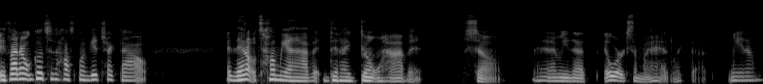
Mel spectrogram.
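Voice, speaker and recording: In a dry, close recording with no echo and a quiet background, a woman talks at a very fast pace with lively intonation. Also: medium pitch for a woman, big swings in loudness. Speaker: podcast host. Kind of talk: casual monologue. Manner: slurred words; low energy.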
